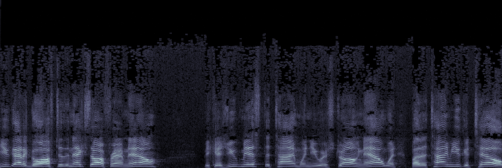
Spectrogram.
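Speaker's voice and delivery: loud, high, forceful preaching. Acted. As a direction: drive it home loudly from the pulpit.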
